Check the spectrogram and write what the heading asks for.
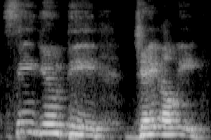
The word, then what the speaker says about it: Cudjoe: Then the real Cudjoe, the real, spelled like how it sounds, Cudjoe.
